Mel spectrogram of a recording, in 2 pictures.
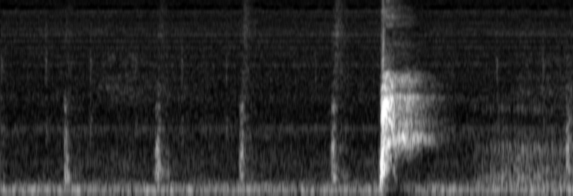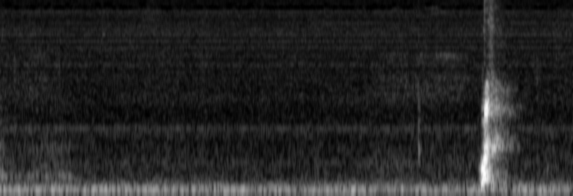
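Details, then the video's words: Barking dog that frightens young Chihuahua puppies: two loud, explosive barks about five seconds apart, with a series of soft, short yips and clicks in between over a constant low background hum. "Chihuahua puppies get scared of dog's barking"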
